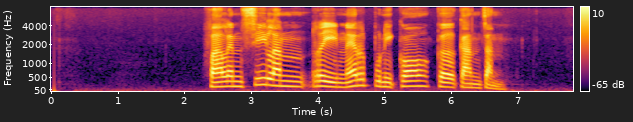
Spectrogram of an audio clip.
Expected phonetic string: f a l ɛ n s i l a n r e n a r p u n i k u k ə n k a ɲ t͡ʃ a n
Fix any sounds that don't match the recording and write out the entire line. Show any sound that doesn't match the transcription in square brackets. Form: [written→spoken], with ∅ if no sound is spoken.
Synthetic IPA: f a l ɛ n s i l a n r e n [a→ɛ] r p u n i k [u→ɔ] k ə [n→∅] k a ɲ t͡ʃ a n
